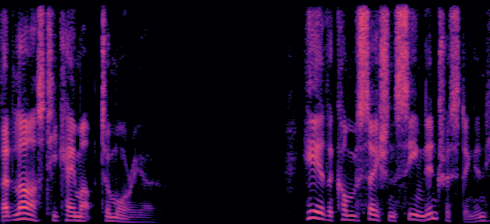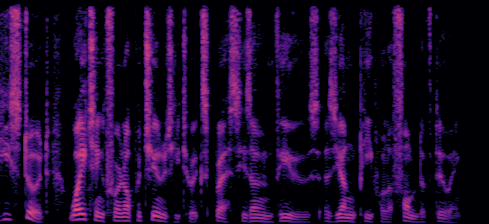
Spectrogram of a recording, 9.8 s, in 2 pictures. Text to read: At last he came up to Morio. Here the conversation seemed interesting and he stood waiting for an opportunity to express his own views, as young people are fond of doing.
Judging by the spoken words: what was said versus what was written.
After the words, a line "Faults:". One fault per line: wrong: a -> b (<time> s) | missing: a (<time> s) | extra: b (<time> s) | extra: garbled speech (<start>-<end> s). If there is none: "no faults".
At last he came up to Morio. Here the conversation seemed interesting and he stood waiting for an opportunity to express his own views, as young people are fond of doing.
Faults:
no faults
